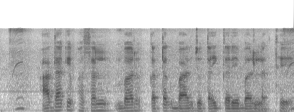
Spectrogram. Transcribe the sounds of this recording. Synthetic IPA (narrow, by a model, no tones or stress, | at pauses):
a̰d̪akepʰəsəlbəɾkət̪əkbaɾd͡ʒot̪aikəɾebəɾlə̰ɡt̪ʰḛ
